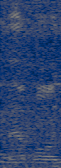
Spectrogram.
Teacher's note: دوسرا اختلاف مطلع لام کے کسرے کے ساتھ ہے، یہ بھی دونوں راویوں کے لیے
